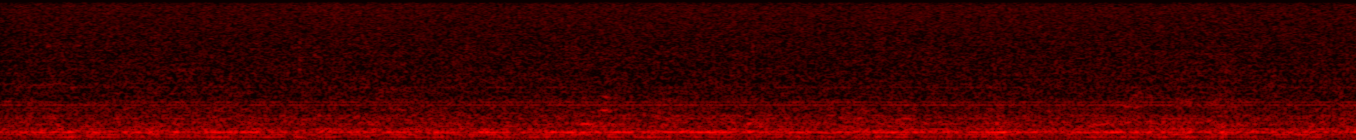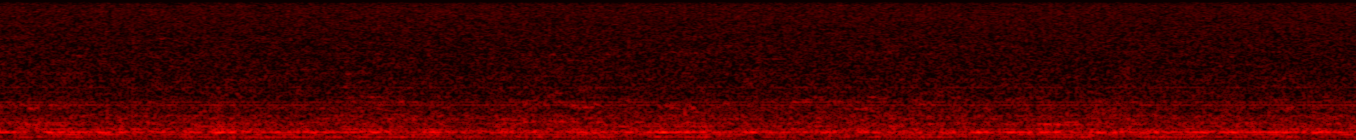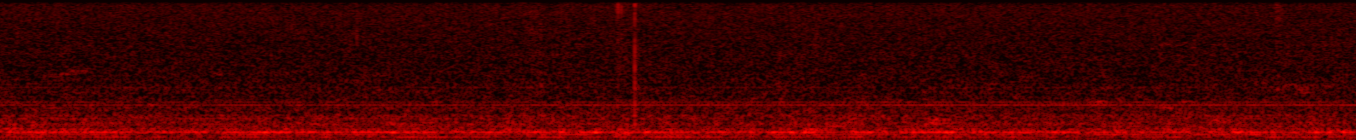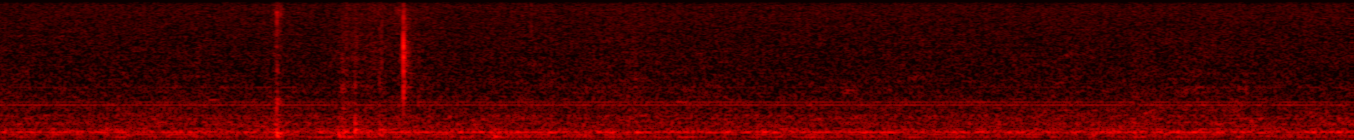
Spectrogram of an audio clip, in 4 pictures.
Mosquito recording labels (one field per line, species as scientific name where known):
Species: no mosquito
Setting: insect culture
